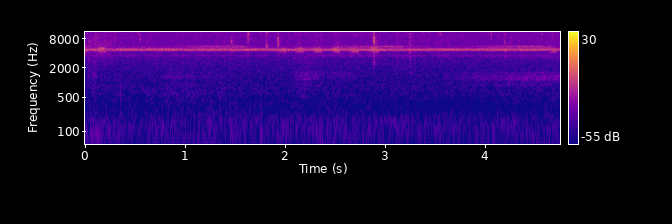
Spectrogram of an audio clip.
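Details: Autumn insects in a garden beside a campfire, making a steady, shrill, high trill that never pauses, with faint softer buzzing lower down, low rumbling background and light crackle from the fire.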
